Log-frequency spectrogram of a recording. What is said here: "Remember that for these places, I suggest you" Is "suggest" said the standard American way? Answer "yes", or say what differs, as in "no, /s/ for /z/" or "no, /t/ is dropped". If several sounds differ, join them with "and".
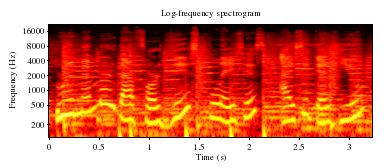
no, /dʒ/ is dropped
